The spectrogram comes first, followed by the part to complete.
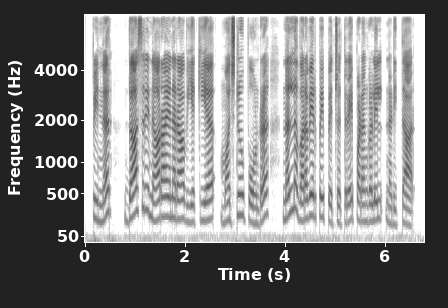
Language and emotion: Tamil, neutral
